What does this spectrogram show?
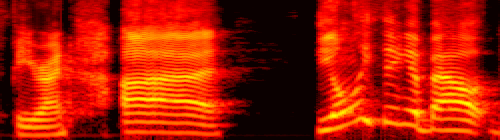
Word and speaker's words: Perine: phonetic pronunciations and so i do know that it's p ryan uh the only thing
